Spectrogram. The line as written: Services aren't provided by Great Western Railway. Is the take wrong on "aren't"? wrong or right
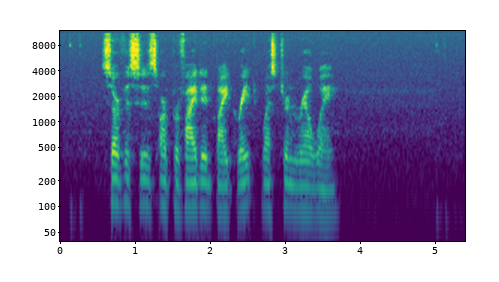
wrong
